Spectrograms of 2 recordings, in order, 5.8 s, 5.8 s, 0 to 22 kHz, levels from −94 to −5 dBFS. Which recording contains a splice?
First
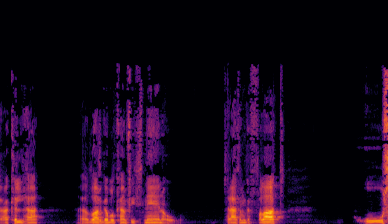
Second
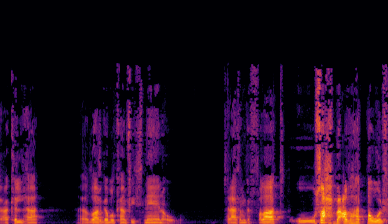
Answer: second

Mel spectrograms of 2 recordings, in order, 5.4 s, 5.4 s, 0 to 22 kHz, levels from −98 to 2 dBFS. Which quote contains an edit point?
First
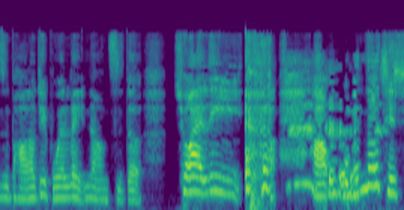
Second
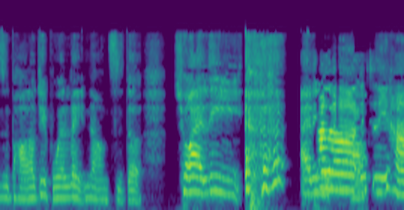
first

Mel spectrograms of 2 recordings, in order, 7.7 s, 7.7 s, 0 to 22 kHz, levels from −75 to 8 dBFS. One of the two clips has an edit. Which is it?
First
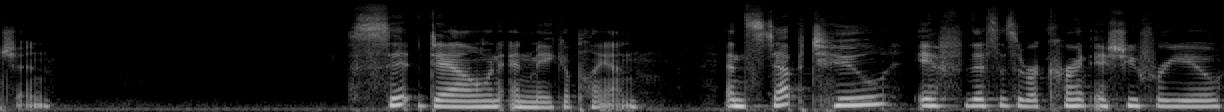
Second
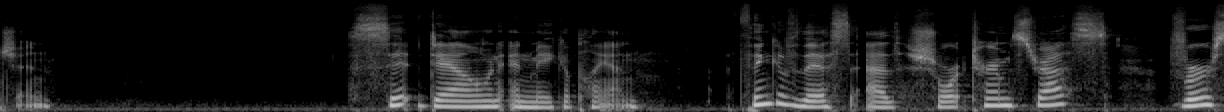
first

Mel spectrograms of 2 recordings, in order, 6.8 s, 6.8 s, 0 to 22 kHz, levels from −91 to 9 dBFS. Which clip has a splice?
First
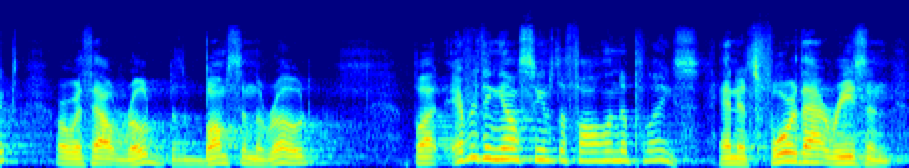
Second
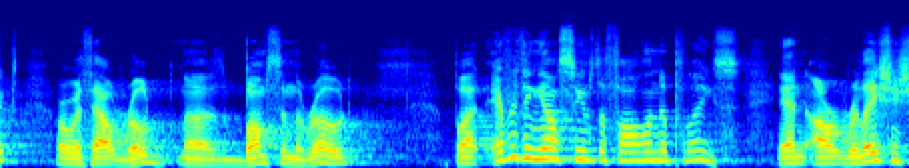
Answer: first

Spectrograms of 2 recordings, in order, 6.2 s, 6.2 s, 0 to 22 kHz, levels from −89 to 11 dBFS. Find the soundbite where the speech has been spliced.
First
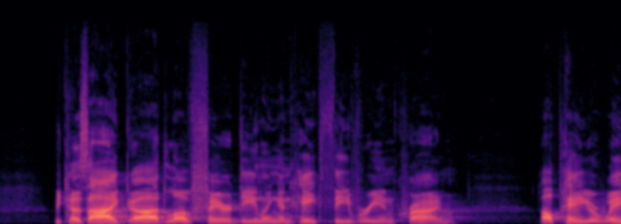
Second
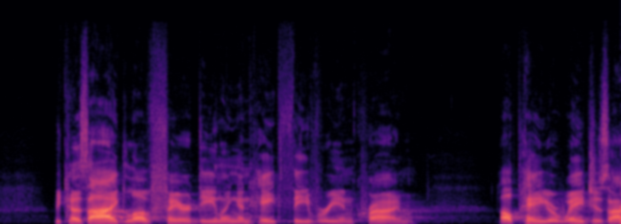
second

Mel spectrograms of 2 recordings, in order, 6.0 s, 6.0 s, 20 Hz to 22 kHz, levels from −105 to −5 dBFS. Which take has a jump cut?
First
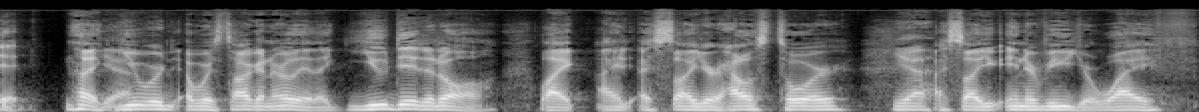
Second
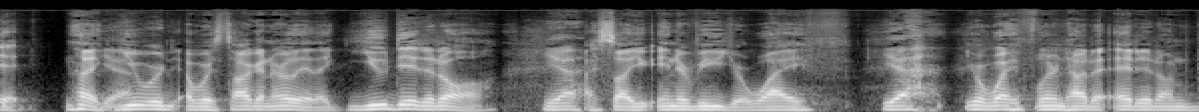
second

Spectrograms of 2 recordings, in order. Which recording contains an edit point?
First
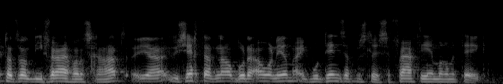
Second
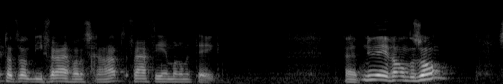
second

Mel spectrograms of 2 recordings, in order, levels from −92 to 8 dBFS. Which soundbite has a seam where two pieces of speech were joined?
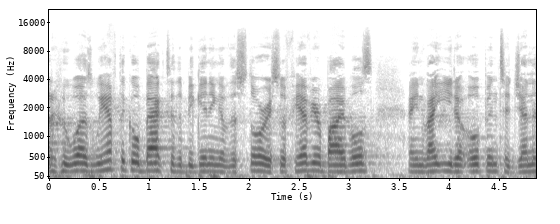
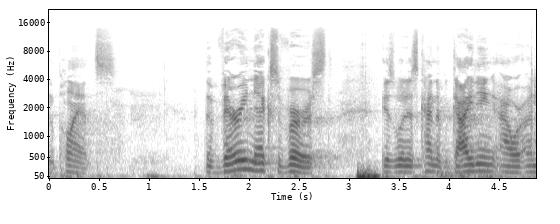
second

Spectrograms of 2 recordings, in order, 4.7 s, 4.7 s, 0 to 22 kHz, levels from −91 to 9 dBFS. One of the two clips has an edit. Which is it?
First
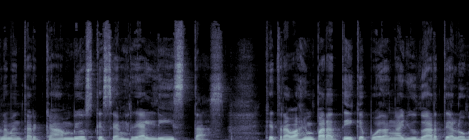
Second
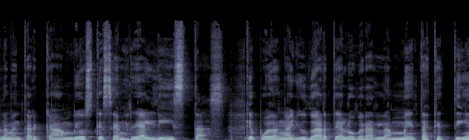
second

